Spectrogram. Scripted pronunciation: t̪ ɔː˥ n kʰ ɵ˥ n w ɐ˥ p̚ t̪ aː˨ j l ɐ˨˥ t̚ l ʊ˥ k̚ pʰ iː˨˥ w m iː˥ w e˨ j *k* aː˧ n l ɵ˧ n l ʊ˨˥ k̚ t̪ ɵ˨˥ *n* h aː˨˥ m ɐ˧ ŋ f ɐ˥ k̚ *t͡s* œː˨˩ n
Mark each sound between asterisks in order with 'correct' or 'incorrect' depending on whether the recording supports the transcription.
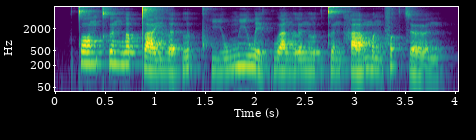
incorrect: kʷ, correct, correct

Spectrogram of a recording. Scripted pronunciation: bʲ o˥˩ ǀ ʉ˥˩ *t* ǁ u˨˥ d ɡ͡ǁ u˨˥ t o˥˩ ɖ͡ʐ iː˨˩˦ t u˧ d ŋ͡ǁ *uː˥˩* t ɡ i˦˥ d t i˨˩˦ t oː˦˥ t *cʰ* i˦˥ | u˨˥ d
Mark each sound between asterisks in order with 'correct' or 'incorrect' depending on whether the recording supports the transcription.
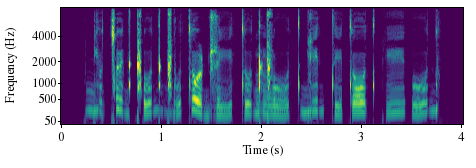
incorrect: d, incorrect: uː˨˩˦, incorrect: k

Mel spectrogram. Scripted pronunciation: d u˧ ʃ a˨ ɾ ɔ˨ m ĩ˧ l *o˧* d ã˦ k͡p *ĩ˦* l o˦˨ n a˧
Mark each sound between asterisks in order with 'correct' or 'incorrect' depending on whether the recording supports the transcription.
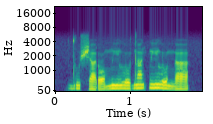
correct, correct

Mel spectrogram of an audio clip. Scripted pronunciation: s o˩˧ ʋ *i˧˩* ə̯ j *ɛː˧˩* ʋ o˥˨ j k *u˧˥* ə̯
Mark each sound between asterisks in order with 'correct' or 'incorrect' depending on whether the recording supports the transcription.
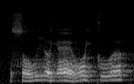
incorrect: i˥˨, correct, correct

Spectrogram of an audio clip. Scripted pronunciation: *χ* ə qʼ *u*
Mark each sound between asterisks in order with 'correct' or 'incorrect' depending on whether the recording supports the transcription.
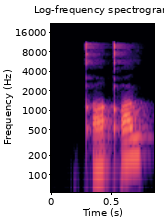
incorrect: qʼ, correct

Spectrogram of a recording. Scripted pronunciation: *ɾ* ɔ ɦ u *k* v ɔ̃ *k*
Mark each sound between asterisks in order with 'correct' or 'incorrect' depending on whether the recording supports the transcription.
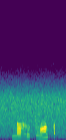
incorrect: n, correct, correct

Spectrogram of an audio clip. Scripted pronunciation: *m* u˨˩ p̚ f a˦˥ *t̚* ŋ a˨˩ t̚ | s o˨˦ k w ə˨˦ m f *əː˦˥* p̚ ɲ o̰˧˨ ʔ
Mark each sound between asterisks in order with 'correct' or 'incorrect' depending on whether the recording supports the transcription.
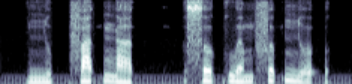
incorrect: ɲ, correct, incorrect: ə˦˥

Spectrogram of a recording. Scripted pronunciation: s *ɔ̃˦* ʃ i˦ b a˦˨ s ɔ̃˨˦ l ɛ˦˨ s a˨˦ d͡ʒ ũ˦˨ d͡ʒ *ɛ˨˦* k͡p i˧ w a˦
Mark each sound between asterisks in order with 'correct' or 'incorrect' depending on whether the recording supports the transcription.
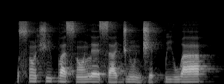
correct, correct

